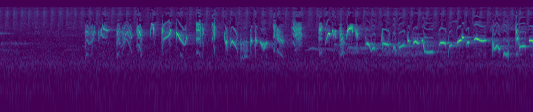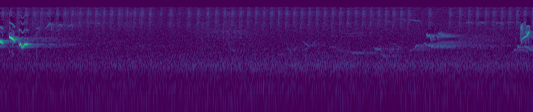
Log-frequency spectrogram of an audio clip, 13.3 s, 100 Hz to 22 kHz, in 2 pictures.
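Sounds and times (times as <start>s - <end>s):
Eurasian blackcap Sylvia atricapilla singing: 1.1s - 7.3s, 13.2s - 13.3s.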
